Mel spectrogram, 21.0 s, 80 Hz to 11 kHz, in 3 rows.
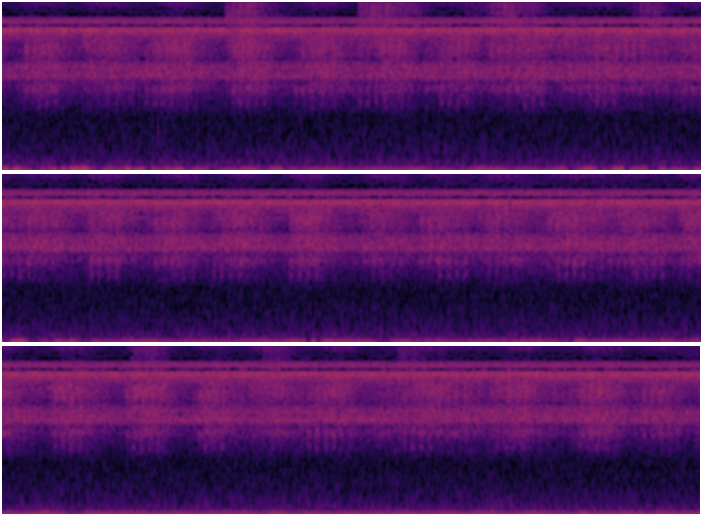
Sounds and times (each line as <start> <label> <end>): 0.0 cicadas 20.9
0.0 crickets 20.9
